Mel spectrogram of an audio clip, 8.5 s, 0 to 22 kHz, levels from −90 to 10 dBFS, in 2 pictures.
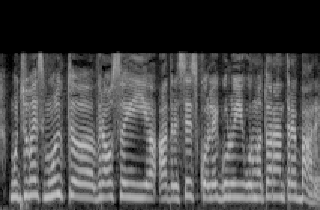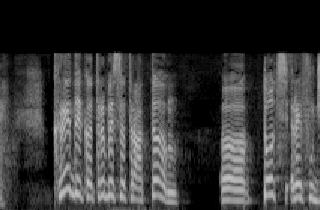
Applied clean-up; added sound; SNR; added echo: neural mask model Resemble Enhance denoiser.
